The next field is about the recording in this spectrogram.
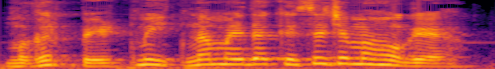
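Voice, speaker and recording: A man's voice: high-pitched, animated, normal speed, soft background music. A man voicing a dutiful, worried young husband in a cartoon story. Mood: worried, respectful.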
